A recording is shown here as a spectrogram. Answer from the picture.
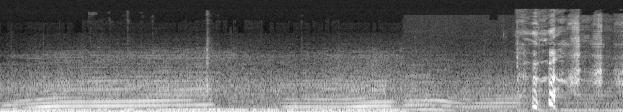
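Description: Honda Accord e:HEV's four-cylinder engine revving under hard acceleration, heard from inside the cabin. Its pitch climbs for about two seconds, drops back as in a gearshift and climbs again, then falls away and quietens about four seconds in as the throttle eases.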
